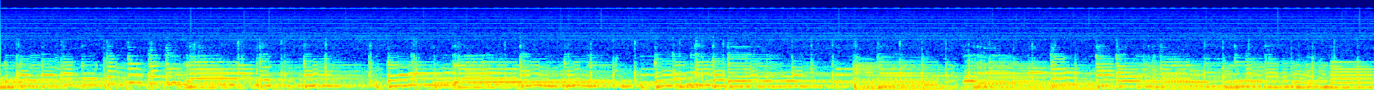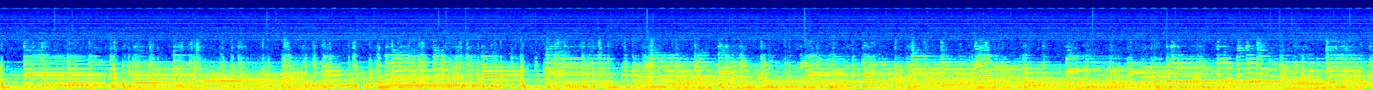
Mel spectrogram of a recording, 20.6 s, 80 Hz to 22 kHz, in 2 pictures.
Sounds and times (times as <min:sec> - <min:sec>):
Acoustic guitar: 0:00.0 - 0:20.6.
